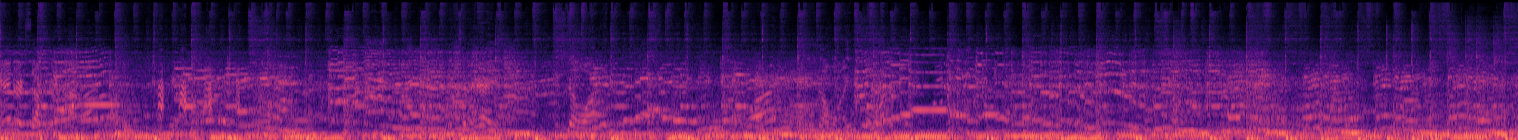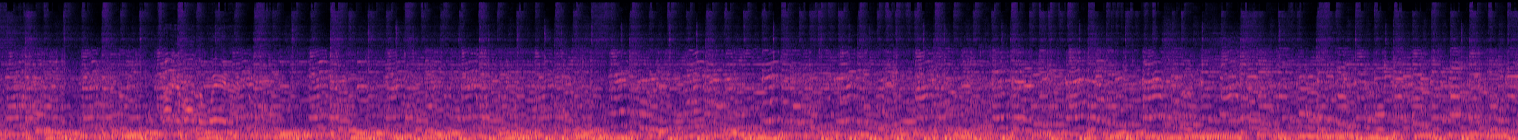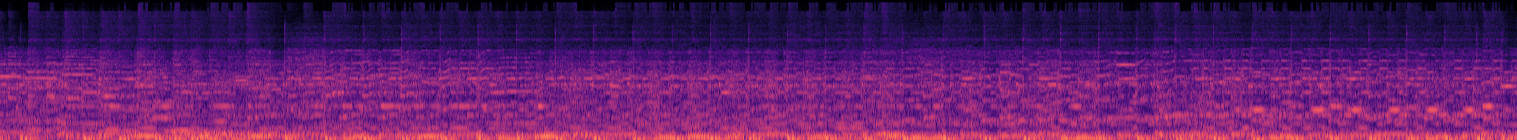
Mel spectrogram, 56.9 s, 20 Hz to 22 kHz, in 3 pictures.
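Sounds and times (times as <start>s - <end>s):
electric guitar lead bending notes: 0.0s - 56.9s
live blues band playing: 0.0s - 56.9s.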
